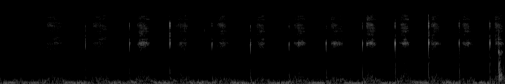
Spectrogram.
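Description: Craft scalpel blade scraping the side of a soft artist's pastel stick, shaving powder into a small plastic tub in quick, even strokes, about four a second.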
